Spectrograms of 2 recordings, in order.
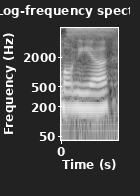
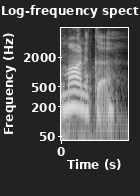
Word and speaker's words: Monia: or i'm sorry they yeah they'll think the i is silent or they'll add a c and say monica oh you're like no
